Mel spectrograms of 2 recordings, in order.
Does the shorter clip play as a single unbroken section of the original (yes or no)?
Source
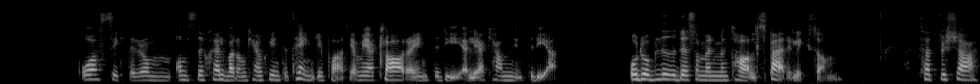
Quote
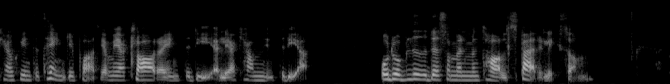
yes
